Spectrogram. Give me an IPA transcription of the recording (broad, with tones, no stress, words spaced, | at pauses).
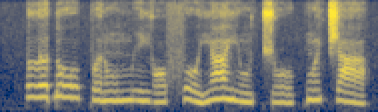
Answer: lə˦ɗoː˦pə˧ ɾũ˧ mi˧ jɔ˨ fo˦˨ jã˦jũ˨ t͡ʃoː˨ kʷɛ̃˦t͡ʃa˦˨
